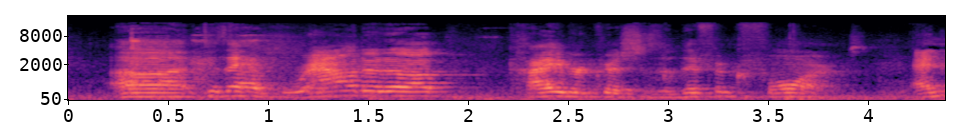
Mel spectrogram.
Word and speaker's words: kyber: It rhymes with cyber. It's kyber crystals.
